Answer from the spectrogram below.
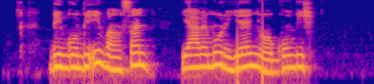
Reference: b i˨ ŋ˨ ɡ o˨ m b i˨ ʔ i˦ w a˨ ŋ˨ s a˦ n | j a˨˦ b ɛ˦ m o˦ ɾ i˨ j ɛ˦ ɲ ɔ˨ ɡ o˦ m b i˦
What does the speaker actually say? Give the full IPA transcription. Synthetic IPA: b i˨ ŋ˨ ɡ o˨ m b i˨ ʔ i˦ v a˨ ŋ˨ s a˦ n | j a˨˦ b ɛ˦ m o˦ ɾ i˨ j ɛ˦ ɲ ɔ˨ ɡ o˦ m b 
